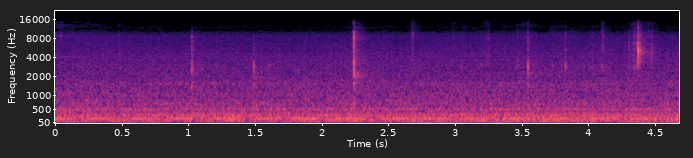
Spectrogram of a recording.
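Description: Scattered light clicks and ticks of small plastic printer parts being handled and set down, a handful of sharp ticks spread over a few seconds, over a steady background hum.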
